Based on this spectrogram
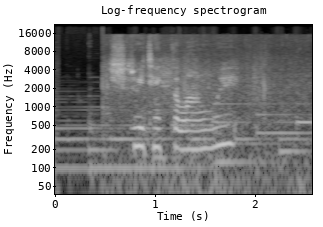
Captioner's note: voiceover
